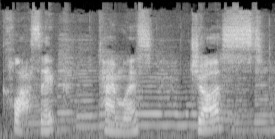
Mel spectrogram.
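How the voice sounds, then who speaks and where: A woman's voice: medium pitch, steady tone, slow pace, over music. A woman talking to camera about her tarantulas, chatty and playful, asking herself questions and then answering them. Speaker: tarantula keeper vlogger. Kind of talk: casual scripted talk to camera.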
